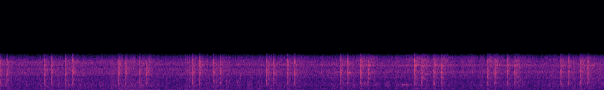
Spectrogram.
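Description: KiwiRail train passing, its wheels clicking over the rail joints in quick pairs several times a second over a steady rumble.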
